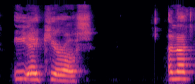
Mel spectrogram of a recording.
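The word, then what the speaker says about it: Quiroz: Kiros. E.A. Kiros. And that's pronounced Q-U-I-R-O-Z.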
